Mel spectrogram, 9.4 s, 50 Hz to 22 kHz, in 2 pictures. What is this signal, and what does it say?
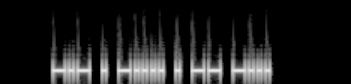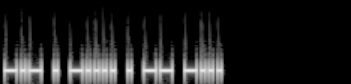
Morse code, heard as a keyed tone, about 21 wpm, 700 Hz. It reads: KE6EMB KE6EMB
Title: USA Call Signs - 6 Characters - Repeated 2x - 22wpm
